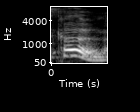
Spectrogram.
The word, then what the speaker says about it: Köln: Very good. Köln. Yep. It's almost perfect. Come on. – Tell him that, you know, when he makes a mistake, tell him. – Right. – No, it's Köln. It's great.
